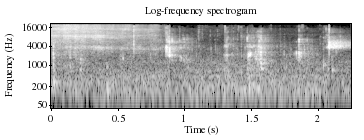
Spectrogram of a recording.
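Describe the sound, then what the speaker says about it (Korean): Crunchy, freshly made spicy kimchi being bitten and chewed up close at a Korean home meal, a few crisp wet crunches and squishy bites scattered unevenly, with no talking. "아삭아삭해갖고 나는 갓당긴 김치가 너무 좋은 것 같아요"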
